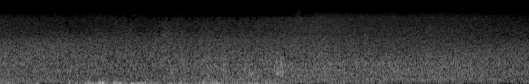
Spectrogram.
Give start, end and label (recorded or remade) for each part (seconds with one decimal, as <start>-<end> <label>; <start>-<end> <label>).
0.0-1.0 recorded; 1.0-4.2 remade; 4.2-5.3 recorded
